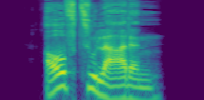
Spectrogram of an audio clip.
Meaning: zu-infinitive of aufladen
- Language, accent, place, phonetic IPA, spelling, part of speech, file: German, Germany, Berlin, [ˈaʊ̯ft͡suˌlaːdn̩], aufzuladen, verb, De-aufzuladen.ogg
